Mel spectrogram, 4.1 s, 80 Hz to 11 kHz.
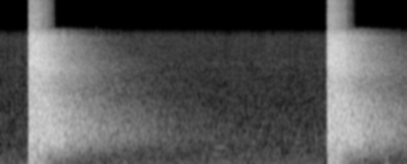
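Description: Two shots from a 9mm Beretta pistol, about three seconds apart, each a sharp crack followed by an echo that dies away over about a second and a half.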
